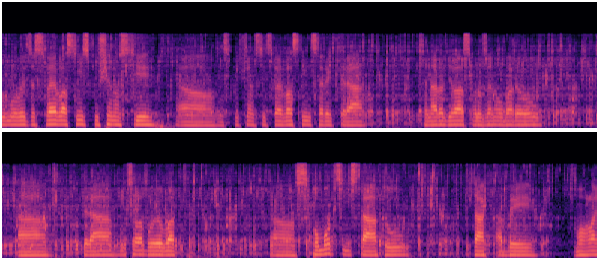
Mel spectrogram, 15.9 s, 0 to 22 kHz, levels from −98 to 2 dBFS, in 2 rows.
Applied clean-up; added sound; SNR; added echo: neural mask model RNNoise.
